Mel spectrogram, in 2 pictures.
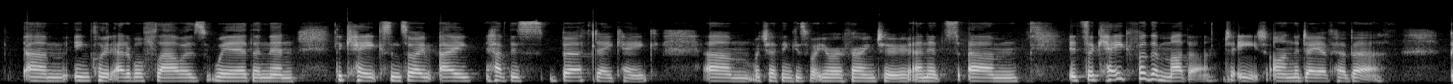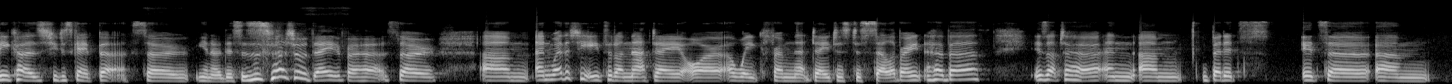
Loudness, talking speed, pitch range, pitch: -18 LUFS, 185 wpm, 160-195 Hz, 175 Hz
